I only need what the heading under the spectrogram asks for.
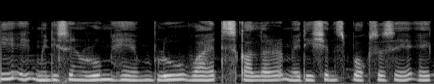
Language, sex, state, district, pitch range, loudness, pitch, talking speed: Hindi, female, Arunachal Pradesh, Longding, 200-215 Hz, -18 LUFS, 205 Hz, 165 wpm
